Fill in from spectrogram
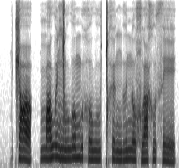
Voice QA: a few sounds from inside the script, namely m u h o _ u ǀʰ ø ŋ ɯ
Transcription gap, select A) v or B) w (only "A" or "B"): B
